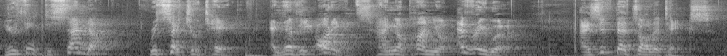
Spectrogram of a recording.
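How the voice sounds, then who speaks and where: An actor playing a pompous, exasperated theatre coach in an amateur stage play, with a sarcastic, emphatic delivery. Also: male voice, sits high, lively intonation, moderate pace, a bit bright. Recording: roomy stage recording with faint noise.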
